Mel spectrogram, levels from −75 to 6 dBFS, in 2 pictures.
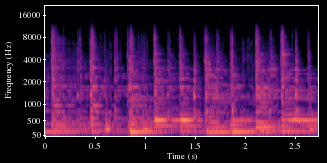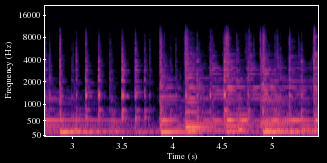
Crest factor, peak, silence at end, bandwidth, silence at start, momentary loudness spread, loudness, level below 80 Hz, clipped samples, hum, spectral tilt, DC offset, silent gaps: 16 dB; -6 dBFS; 0 s; 11.5 kHz; 0 s; 6 LU; -22 LUFS; -54 dBFS; under 0.1%; none; -5.5 dB/octave; under 0.1%; none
